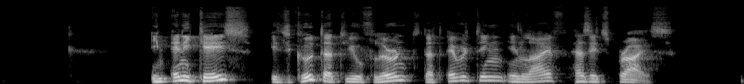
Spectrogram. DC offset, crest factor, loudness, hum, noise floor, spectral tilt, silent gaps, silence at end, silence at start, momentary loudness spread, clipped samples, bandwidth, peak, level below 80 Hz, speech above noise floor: under 0.1%; 18 dB; -18 LUFS; none; -88 dBFS; -6 dB/octave; none; 0.75 s; 1.5 s; 13 LU; under 0.1%; 16 kHz; -2 dBFS; -54 dBFS; 70 dB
